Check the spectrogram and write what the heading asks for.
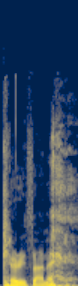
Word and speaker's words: Kairi Sane: Kairi Sane.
